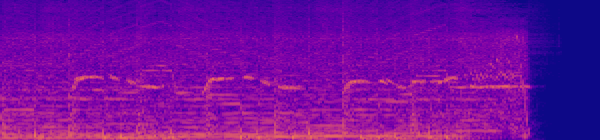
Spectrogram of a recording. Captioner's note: whistling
